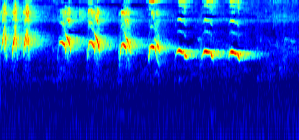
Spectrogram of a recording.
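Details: Mini green leafbird master song for training: a short burst of rough notes followed by a series of about six falling whistled slurs that settle into a steady lower tone, over a low background murmur.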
